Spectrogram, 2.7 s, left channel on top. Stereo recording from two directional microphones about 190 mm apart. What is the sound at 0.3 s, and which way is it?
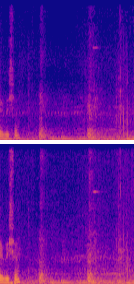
Speech, 40° right (ahead or behind).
